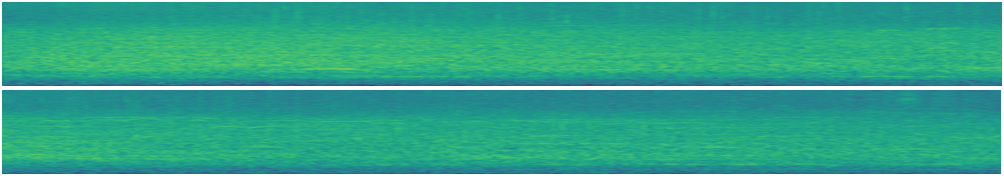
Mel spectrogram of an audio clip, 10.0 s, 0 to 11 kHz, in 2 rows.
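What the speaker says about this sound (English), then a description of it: "The crowd noise tells you all you need to know." A stadium crowd in the AFL 26 video game roars steadily through a simulated Geelong vs Brisbane grand final, forming a dense, continuous wall of cheering that stays loud and unbroken throughout.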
